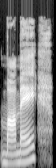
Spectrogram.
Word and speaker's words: Maame: is called Mame, M-A-A-M-E, but you pronounce it Mame, by Jessica George.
